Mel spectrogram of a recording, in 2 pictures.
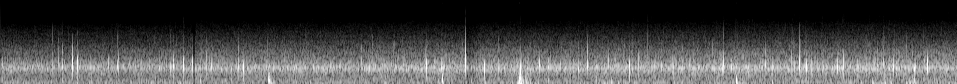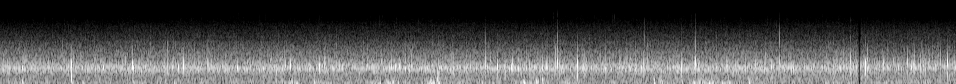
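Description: Heavy rain pouring onto floodwater covering a street: a steady hiss full of sharp, irregular ticks from drops splashing close by.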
